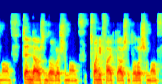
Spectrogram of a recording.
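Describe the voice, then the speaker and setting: This man speaks with a Dutch accent. His pace is fairly quick. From Netherlands. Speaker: coaching client, YouTube channel owner. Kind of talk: interview testimonial. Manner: halting, with fillers.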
